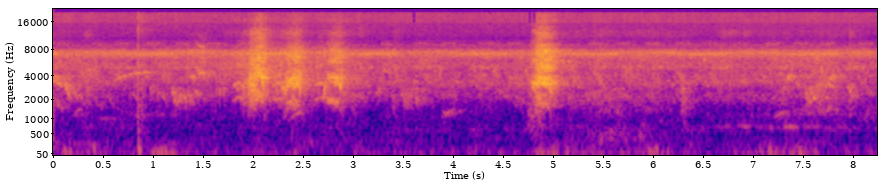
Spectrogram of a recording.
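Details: Wild birds heard in the evening and morning: short bright chirp bursts near two seconds and again near five seconds, with faint scattered twitters between them over a steady background hiss.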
